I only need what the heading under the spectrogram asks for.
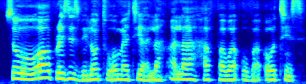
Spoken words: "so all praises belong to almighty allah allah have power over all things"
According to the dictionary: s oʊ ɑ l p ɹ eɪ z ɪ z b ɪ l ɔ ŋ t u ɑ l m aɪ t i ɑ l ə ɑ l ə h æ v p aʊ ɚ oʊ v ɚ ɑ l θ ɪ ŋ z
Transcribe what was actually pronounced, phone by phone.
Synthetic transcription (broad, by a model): s oʊ ɑ l p ɹ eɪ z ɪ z b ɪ l ɔ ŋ t u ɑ m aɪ t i ɑ l ə ɑ l ə h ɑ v p aʊ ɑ oʊ v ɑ ɑ l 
